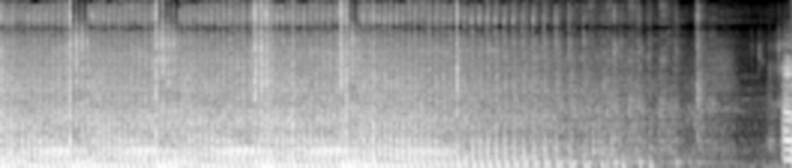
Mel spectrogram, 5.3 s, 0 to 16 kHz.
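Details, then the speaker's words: Troy-Bilt Storm 2410 snowblower MTD Powermore engine before carb cleaning, full run throttle: pulses up and down about every half second, hunting hard without stalling, then winds down. Suspected gummed carburetor starving emulsion tube of fuel. "okay see so it it's not as bad as if you put it the full run it'll stall it doesn't actually stall it just surges a lot"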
